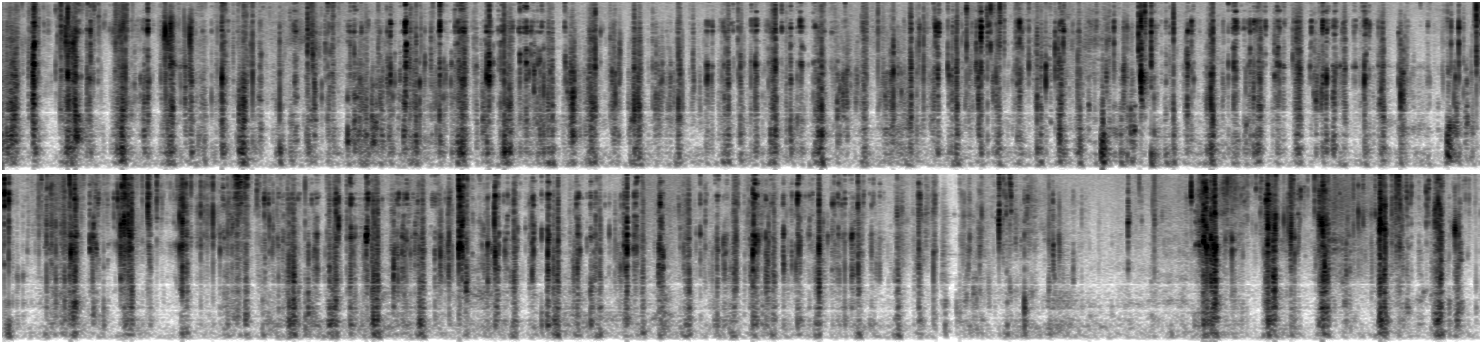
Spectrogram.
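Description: Wet, close-miked chewing of peeled raw shrimp: a dense, continuous run of small sticky mouth clicks and squelches, with a brief quieter lull a little after the middle.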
